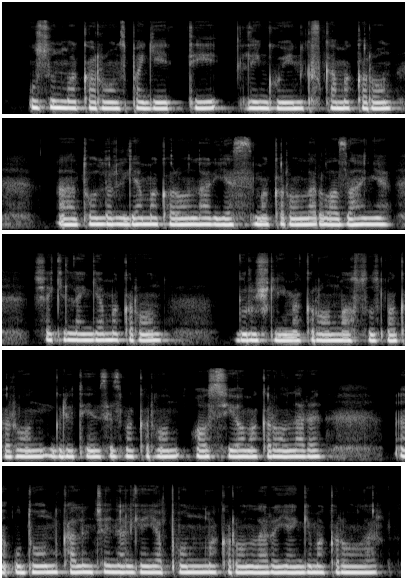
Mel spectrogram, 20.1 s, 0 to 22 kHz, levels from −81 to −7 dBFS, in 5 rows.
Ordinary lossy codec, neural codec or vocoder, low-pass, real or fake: none; none; 10.8 kHz; real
